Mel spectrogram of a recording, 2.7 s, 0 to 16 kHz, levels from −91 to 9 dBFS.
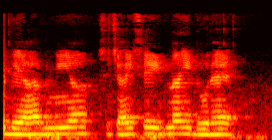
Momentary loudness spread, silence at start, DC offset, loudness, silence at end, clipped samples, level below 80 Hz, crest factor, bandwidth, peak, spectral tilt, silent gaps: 8 LU; 0.05 s; under 0.1%; -21 LUFS; 0.1 s; under 0.1%; -38 dBFS; 14 dB; 11.5 kHz; -6 dBFS; -7 dB/octave; none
